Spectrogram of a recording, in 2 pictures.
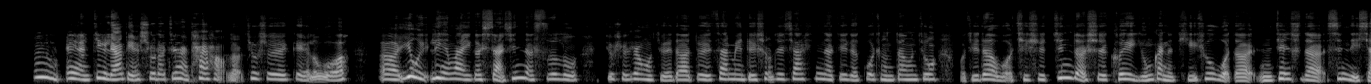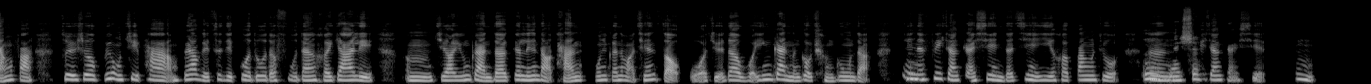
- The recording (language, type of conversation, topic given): Chinese, advice, 你担心申请晋升或换工作会被拒绝吗？
- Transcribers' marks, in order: none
